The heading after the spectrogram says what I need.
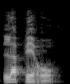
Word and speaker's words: L'Apéro: Or what's the pronunciation? L'Apéro. You did it really well. You did it really well. The R. I have a hard time with the R.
